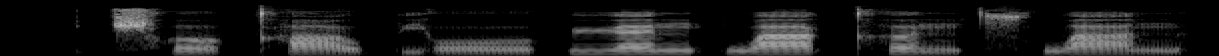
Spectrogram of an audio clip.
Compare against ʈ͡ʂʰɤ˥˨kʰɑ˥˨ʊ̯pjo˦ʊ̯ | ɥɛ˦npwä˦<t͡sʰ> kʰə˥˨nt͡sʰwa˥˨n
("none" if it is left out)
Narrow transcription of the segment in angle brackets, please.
none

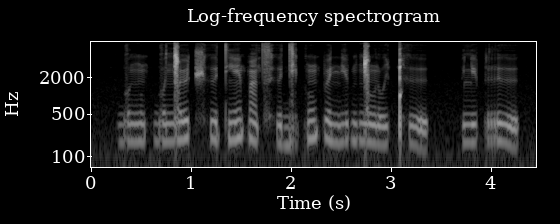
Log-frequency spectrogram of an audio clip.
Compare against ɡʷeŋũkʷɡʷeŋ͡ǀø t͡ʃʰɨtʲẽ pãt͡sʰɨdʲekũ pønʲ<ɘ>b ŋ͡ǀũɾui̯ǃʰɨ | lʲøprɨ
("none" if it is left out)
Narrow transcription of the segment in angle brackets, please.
ø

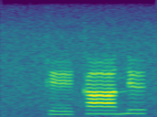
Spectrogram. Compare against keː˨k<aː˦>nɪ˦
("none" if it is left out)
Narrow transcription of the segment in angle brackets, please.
aː˦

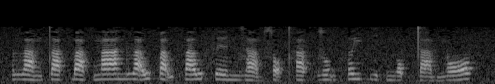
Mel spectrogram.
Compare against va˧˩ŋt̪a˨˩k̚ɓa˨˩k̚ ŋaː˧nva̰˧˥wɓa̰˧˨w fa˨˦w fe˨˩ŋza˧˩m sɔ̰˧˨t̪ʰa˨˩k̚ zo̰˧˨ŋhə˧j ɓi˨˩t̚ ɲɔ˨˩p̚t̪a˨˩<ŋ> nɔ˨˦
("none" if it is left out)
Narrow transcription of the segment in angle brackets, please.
m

